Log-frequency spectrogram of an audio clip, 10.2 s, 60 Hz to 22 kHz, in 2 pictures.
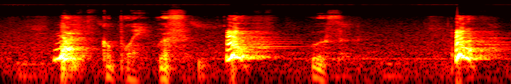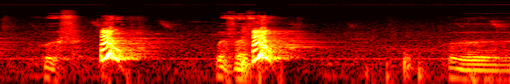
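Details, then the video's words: An 11-month-old male bullmastiff puppy of 8 stone barks in play, giving about six gruff, deep barks at uneven intervals of one to two seconds, with softer huffs between them and human voices making dog sounds nearby. "Angry Bullmastiff Puppy, (at 8 Stone) "You want some" Barking, and puffing"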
